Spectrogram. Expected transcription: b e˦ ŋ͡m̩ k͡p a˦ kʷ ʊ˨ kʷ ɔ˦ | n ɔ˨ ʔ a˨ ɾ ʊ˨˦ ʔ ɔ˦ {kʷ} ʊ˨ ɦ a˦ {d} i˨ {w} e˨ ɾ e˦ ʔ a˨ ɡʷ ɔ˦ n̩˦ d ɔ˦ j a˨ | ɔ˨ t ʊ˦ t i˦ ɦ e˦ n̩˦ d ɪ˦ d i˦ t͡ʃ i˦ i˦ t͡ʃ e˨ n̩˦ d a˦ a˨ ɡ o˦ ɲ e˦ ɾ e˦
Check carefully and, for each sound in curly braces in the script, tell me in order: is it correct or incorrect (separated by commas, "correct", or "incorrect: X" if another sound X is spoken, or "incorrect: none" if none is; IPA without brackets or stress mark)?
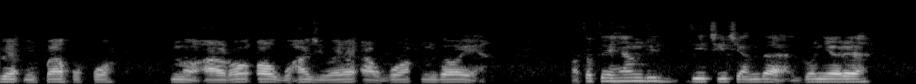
incorrect: ɡʷ, incorrect: d͡ʒ, correct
